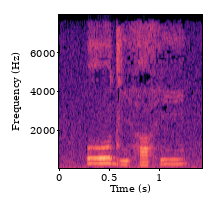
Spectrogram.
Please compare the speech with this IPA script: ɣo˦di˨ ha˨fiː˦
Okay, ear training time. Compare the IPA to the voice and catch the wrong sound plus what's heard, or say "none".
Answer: f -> h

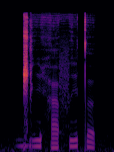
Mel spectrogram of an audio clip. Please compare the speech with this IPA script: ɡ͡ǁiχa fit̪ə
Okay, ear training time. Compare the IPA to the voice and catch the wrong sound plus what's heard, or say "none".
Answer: χ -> h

